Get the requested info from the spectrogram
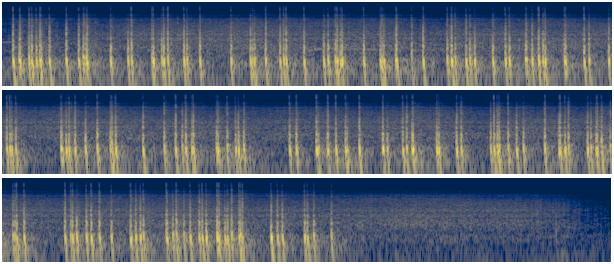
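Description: Fireworks display: a dense, rapid barrage of bangs and pops, many a second, that stops about twelve seconds in. It gives way to a softer, fading crackle of glittering crackling stars.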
